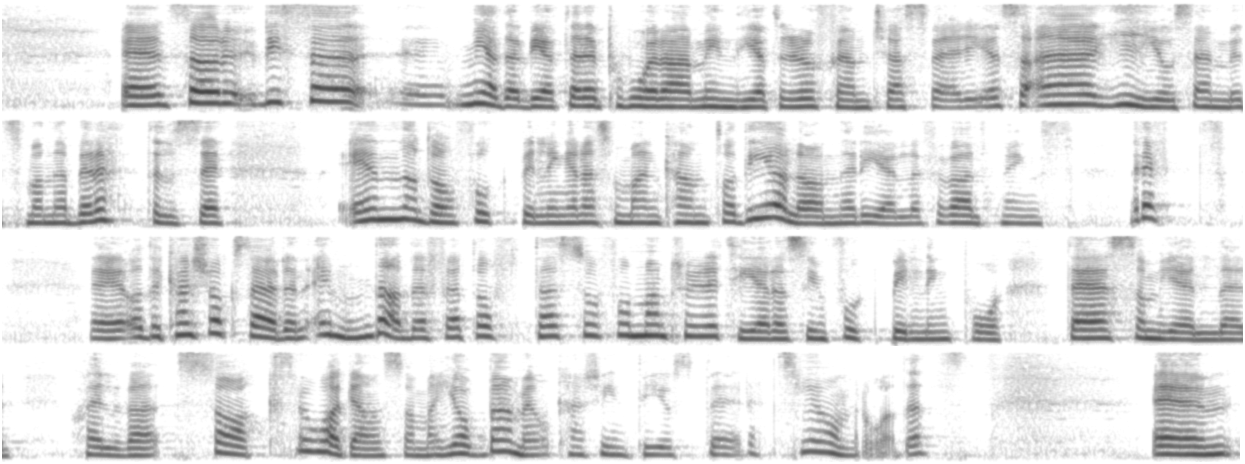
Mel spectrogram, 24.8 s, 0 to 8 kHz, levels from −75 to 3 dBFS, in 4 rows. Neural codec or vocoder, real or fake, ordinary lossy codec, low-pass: codec, 16 kHz, 1.1 kbps, Voila-Tokenizer; fake; none; none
